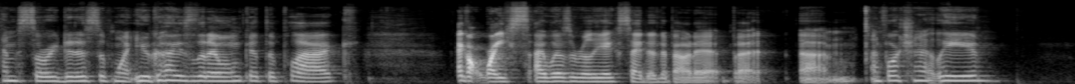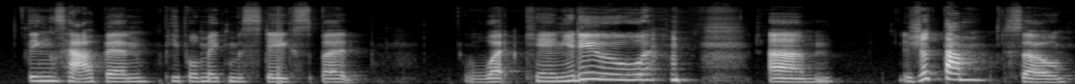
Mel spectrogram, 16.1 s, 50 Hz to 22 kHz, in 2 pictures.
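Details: 27-year-old woman with Tourette syndrome, tics since age 3, diagnosed at 12, with motor and vocal tics; a frequent vocal tic phrase interrupts her speech; vocal tic (Tourette syndrome).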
